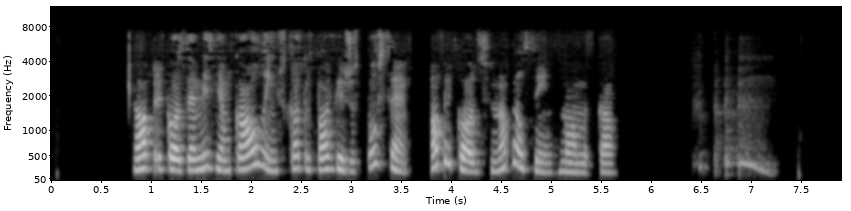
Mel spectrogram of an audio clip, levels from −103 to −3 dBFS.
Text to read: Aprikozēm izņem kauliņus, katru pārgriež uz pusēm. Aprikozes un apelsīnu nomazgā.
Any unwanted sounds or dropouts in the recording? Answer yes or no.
yes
